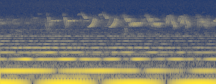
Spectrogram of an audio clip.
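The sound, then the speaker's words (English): Soft birdsong with quick, repeated chirps and tweets, layered over a steady low humming drone that pulses gently a few times. “Listen to the birdsong as they celebrate their very existence.”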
